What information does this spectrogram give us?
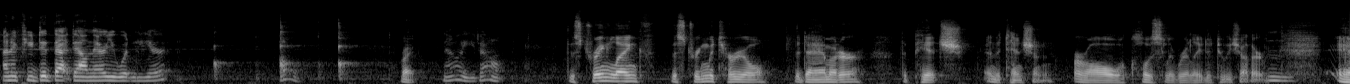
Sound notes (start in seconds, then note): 2.1 plucking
